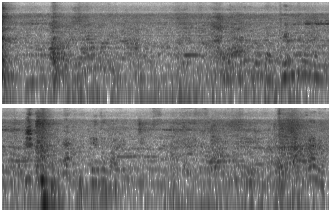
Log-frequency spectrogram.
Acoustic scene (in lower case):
cafe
